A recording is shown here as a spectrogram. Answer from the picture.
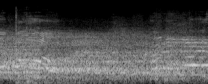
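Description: A thump as grappling fighters go down onto the foam mat near the start, with shouting voices echoing in a large sports hall.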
